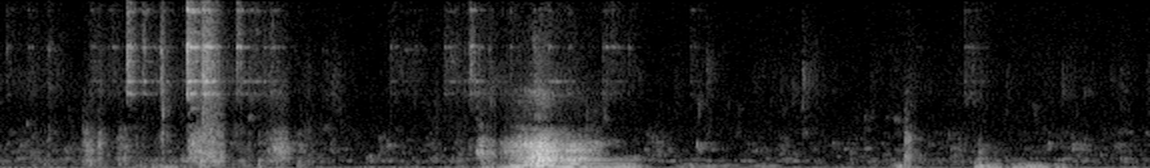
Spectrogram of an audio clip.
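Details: Two dogs at play, a new German shepherd puppy and her six-year-old sister, a basenji pit bull mix: quick yips early, then a loud, harmonic growling whine midway, and short rough growls toward the end.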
